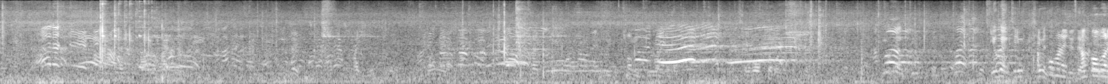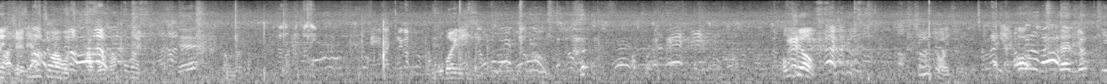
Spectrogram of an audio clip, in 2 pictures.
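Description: Young men shout to each other across an open outdoor field.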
